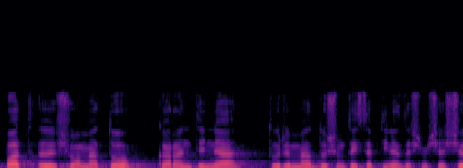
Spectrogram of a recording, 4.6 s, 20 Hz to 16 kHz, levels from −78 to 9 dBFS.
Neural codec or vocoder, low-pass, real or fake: none; 7.2 kHz; real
